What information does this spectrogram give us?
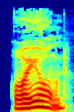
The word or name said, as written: røgeovn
